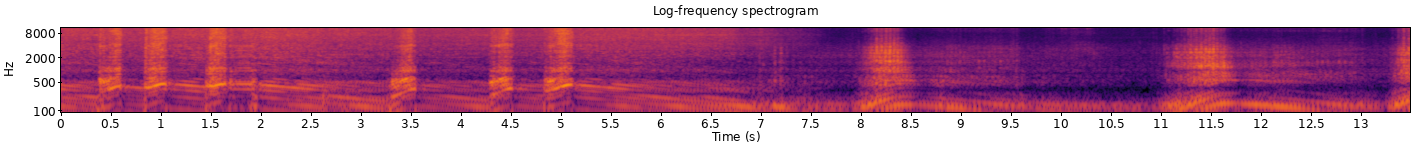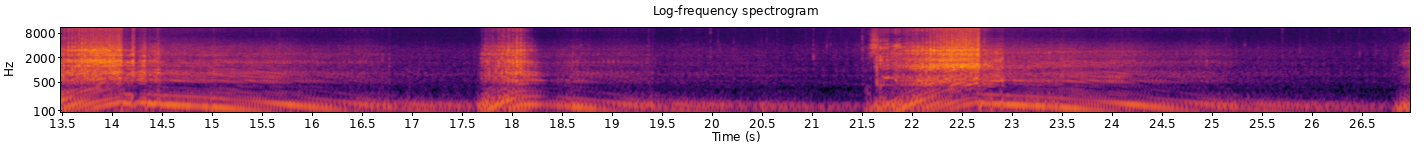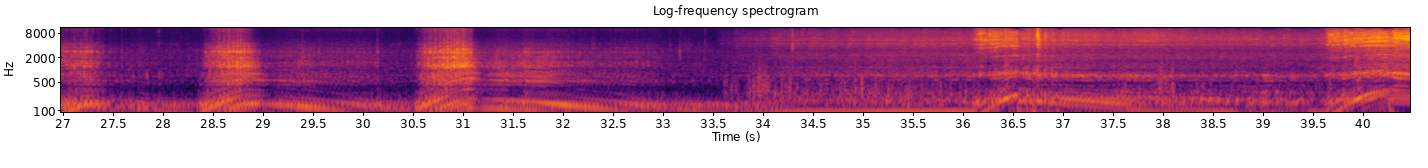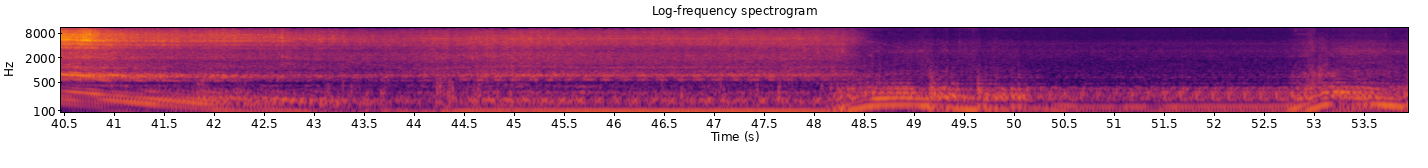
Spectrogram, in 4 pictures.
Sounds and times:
Accelerating, revving, vroom: 0:00.0 - 0:06.7, 0:08.0 - 0:08.8, 0:11.0 - 0:12.3, 0:13.3 - 0:15.8, 0:17.7 - 0:18.6, 0:21.8 - 0:24.4, 0:26.9 - 0:27.6, 0:28.4 - 0:29.5, 0:30.6 - 0:32.3, 0:36.1 - 0:38.2, 0:39.6 - 0:42.8, 0:52.7 - 0:53.9
Light engine (high frequency): 0:00.0 - 0:19.7, 0:26.8 - 0:53.9
Car: 0:00.0 - 0:53.9.

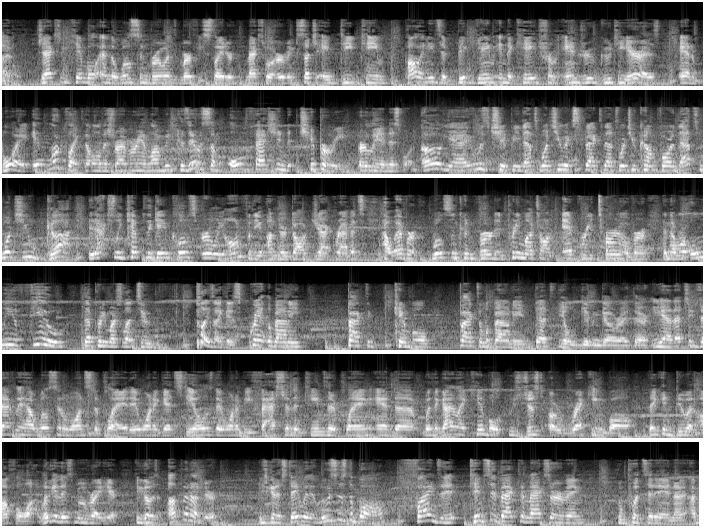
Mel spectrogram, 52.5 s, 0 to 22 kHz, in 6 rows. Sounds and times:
Music: 0:00.0 - 0:52.5
Speech: 0:00.0 - 0:52.5.

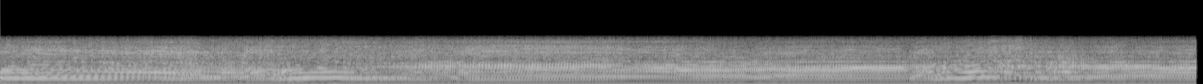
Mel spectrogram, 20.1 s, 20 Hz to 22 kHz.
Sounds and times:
Medium engine (mid frequency): 0:00.0 - 0:20.0.

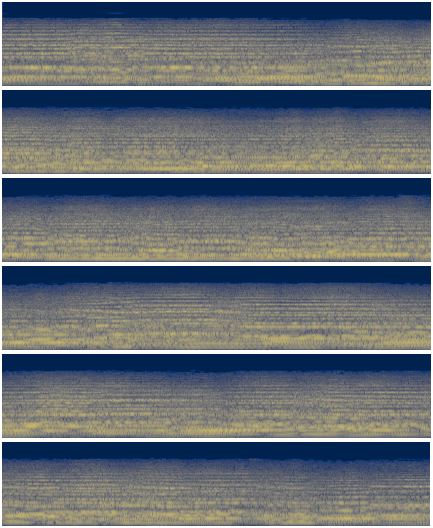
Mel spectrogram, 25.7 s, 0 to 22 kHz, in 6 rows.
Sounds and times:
Violin, fiddle: 0:00.0 - 0:25.7.

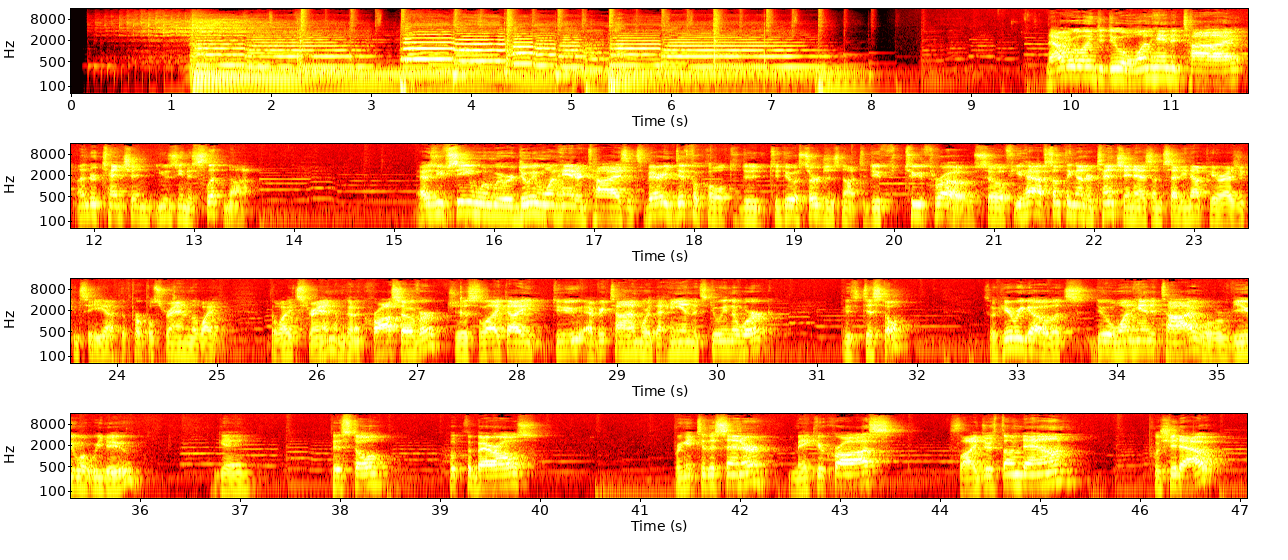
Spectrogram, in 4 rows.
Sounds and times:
Trumpet: 0:00.2 - 0:47.0.

